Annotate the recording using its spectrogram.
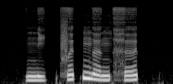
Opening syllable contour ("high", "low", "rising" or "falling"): low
